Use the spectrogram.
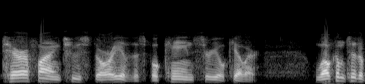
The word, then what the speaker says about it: Spokane: much for correcting that it looks like it's Spokane but it's actually pronounced Spokane a lovely town in eastern Washington and you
